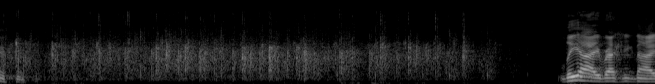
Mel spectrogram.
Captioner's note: applause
